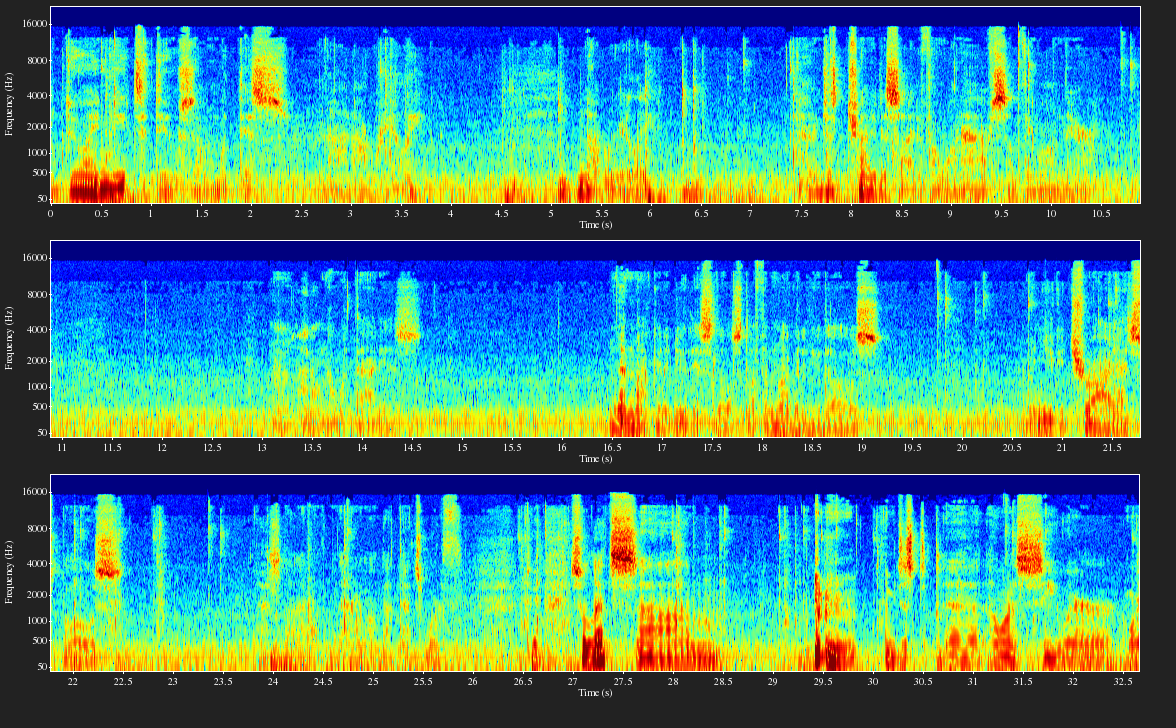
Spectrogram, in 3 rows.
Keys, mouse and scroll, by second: 0.0 Tab, 0.2 middle click, 0.7 alt+a, 1.0 middle click, 3.6 Tab, 4.6 alt+a, 5.8 alt+h, 6.5 alt+a, 6.9 middle click, 7.6 scroll down 1, 7.8 middle click, 8.9-9.3 scroll down 1, 20.2 middle click, 20.7-21.7 scroll down 4, 21.2 middle click, 21.7-22.0 scroll down 2, 22.1 shift+middle click, 22.5 middle click, 23.4 click, 24.1 alt+a, 24.5-25.0 scroll down 2, 24.8 middle click, 26.7 shift+middle click, 27.0 middle click, 28.3-29.1 scroll up 2, 28.5 middle click, 29.3 shift+middle click, 29.7 middle click, 30.7 z, 31.7 middle click.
